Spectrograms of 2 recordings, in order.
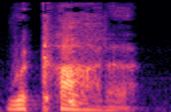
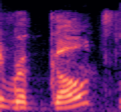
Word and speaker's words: ricotta: Ricotta. Christ. – What? You want me to say rigote? – Like ricotta. That's what it is. That's how you say it.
